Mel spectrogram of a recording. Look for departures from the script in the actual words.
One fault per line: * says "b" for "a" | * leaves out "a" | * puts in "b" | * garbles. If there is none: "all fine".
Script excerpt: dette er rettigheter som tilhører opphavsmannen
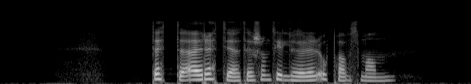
all fine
